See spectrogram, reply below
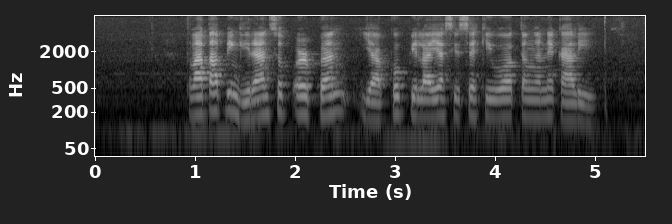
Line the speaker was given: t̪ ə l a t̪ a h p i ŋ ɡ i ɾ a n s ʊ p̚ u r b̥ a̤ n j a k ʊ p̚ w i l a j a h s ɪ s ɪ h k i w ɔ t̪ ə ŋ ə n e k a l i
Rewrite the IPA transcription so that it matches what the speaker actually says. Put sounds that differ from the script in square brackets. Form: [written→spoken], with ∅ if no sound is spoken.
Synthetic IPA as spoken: t̪ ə l a t̪ a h p i ŋ ɡ i ɾ a n s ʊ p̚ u r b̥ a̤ n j a k ʊ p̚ w i l a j a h s [ɪ→i] s ɪ h k i w ɔ t̪ ə ŋ ə n e k a l i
